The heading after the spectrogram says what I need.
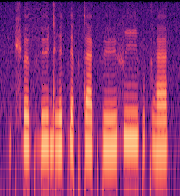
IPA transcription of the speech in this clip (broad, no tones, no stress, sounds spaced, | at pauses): t͡ɕʰ øː k h yː dʱ e k ɾʲ ɑ k t æː k p yː f iː p ɯ k ɦ æ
